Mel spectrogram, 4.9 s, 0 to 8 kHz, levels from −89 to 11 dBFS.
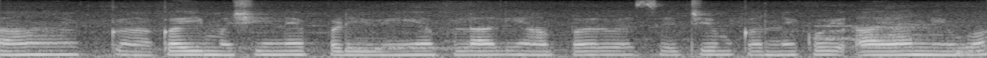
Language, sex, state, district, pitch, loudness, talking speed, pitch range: Hindi, female, Punjab, Fazilka, 185 Hz, -15 LUFS, 205 wpm, 180-190 Hz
